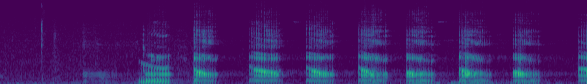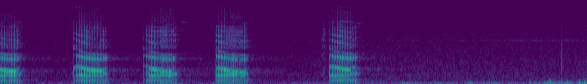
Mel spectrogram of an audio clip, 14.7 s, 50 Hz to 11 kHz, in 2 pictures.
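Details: A rutting fallow deer buck in Sarthe, France, on 23 October 2018, gives a run of deep, belching groans, one roughly every half second.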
